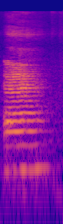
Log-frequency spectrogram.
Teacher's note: এ ঠোঁটের আকৃতি চ্যাপ্টাকৃতি, এ জিহ্বার অবস্থান নিম্ন মধ্য, একেবারে নিচেও না, নিম্ন মধ্য, এবং জিহ্বার অবস্থান সামনের দিকে, সামনের দিকে কিন্তু জিহ্বা থাকে।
